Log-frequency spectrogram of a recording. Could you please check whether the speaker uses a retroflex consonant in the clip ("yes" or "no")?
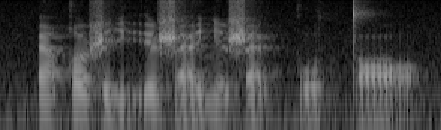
yes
